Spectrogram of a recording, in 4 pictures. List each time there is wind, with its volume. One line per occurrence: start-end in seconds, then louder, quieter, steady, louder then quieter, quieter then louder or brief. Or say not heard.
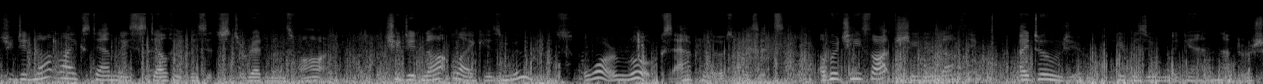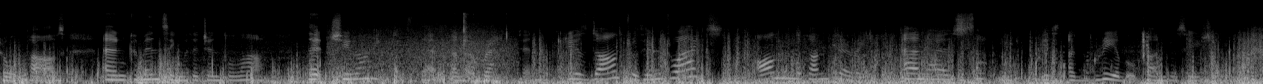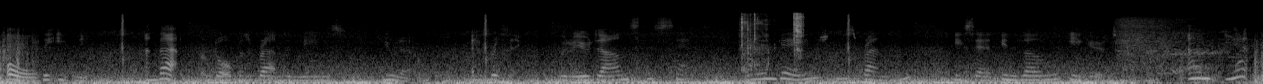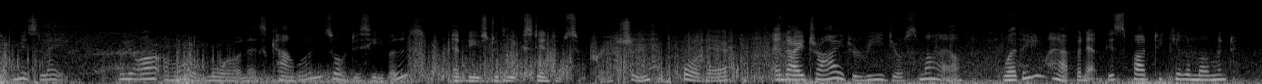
0.0-50.4 quieter.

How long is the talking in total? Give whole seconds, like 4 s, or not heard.
50 s.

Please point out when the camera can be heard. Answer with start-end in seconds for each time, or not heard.
32.6-33.3.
